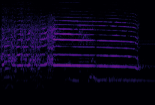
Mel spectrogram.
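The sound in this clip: A rooster crows once in a single long, strained call that holds and then breaks off abruptly, with no voices.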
